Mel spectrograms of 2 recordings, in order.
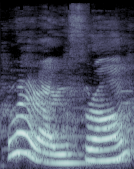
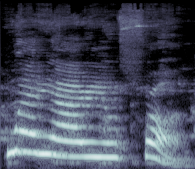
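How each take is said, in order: First: Said in the usual way. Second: Slow, high, carefully spaced Where are you from; model question for repeating. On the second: Shown as a demonstration. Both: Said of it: "Eu vou falar e vocês vão repetir".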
